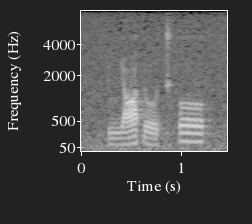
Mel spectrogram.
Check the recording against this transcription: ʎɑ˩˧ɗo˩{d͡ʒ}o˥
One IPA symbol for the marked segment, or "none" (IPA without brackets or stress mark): t͡ʃʼ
